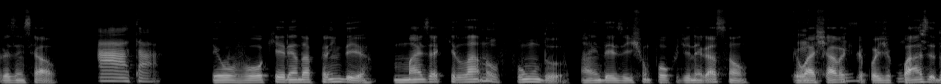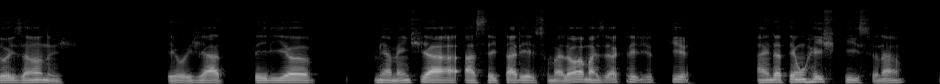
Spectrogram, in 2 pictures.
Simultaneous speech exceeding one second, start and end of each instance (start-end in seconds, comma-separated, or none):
8.0-9.3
